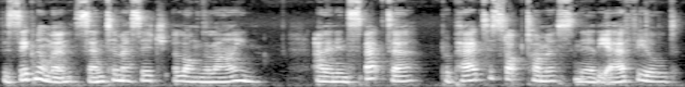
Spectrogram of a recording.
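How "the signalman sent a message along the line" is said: ordinary delivery, nothing marked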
